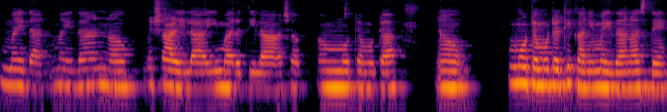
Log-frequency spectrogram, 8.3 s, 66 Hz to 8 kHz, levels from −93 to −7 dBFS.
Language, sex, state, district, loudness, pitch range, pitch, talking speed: Marathi, female, Maharashtra, Pune, -36 LUFS, 185-205 Hz, 195 Hz, 95 wpm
